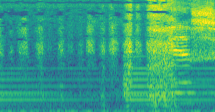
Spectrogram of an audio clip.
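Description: Quiet background music with held notes, over an Alaskan Malamute panting with quick, even breaths.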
